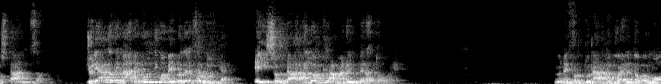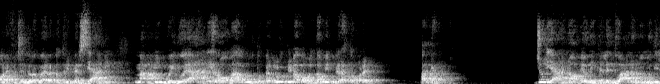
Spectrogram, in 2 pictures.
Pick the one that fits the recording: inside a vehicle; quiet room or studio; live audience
live audience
